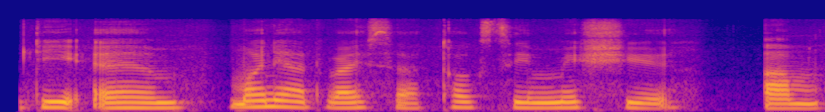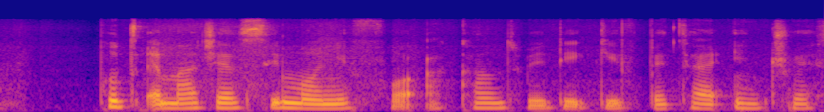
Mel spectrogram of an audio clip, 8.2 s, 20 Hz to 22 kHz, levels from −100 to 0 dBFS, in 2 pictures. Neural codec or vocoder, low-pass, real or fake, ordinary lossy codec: none; 10.8 kHz; real; none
